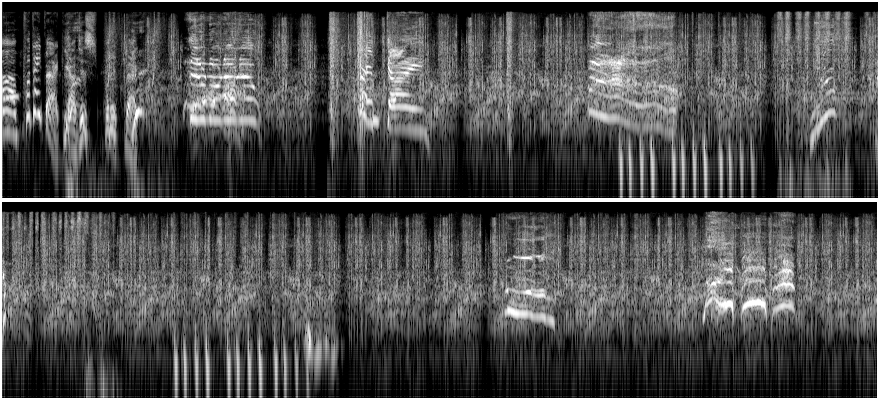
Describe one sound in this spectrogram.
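Quick cartoonish thumps of blows land over and over on a stuffed doll.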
